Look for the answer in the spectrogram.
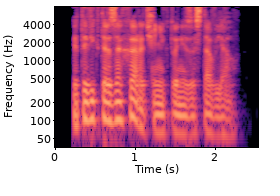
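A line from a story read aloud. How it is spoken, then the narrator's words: Thoughtful. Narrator (Russian): произнесла Мура задумчиво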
